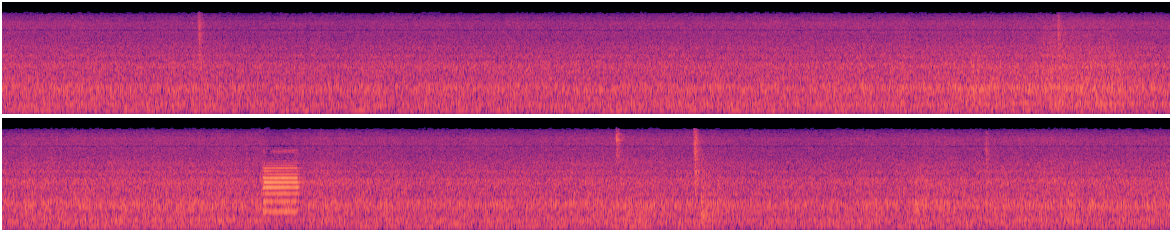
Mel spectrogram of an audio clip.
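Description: Electric passenger train running, heard inside the driver's cab: a steady rumble and rolling noise with a constant low hum. About two thirds of the way through, a single short pitched tone sounds for about half a second.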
